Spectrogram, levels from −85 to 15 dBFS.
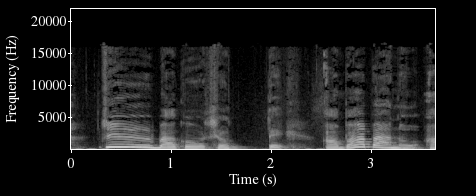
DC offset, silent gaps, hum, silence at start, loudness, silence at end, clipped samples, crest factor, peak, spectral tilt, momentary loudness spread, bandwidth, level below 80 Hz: under 0.1%; none; none; 0 s; -17 LUFS; 0 s; under 0.1%; 12 dB; -4 dBFS; -6 dB/octave; 12 LU; 16.5 kHz; -52 dBFS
